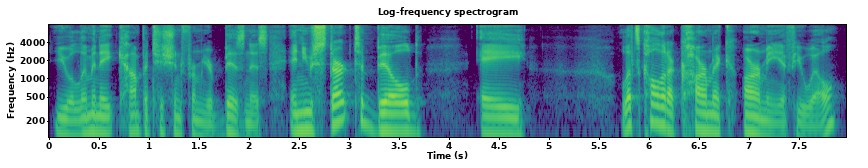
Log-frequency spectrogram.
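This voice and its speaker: A male podcast host giving an earnest, preachy motivational monologue in slow, deliberate phrases. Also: mid-range voice, sing-song, dry recording, studio quality.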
